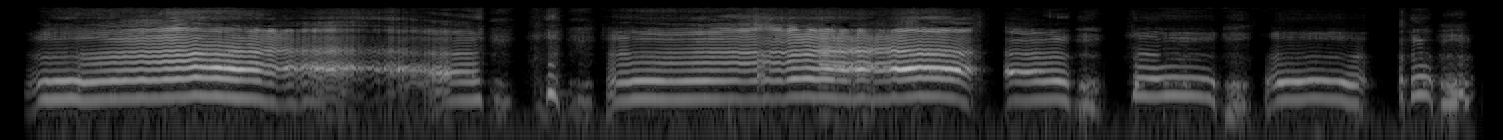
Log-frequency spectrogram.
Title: Purple Baby Crying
